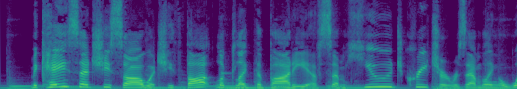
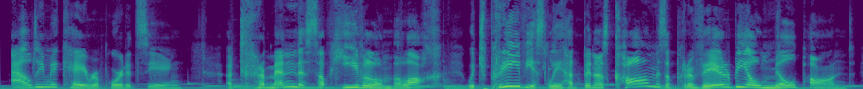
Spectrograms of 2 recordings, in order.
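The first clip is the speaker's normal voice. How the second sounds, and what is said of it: Put-on Scottish accent. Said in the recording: “That was my Scottish accent.”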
